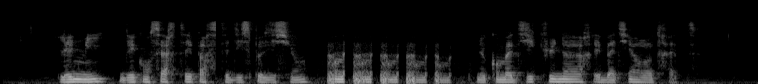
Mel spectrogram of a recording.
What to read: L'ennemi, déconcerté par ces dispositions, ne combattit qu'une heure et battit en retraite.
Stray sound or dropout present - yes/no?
yes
